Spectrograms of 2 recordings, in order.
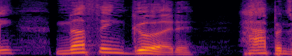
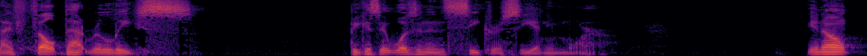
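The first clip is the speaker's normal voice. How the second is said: softer, lower, reflective preaching; quiet sermon; 5 semitones lower, 7 dB quieter than usual. Acted. Pastor drawing the lesson for the congregation, softer and lower. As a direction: bring it down to a gentle lesson.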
